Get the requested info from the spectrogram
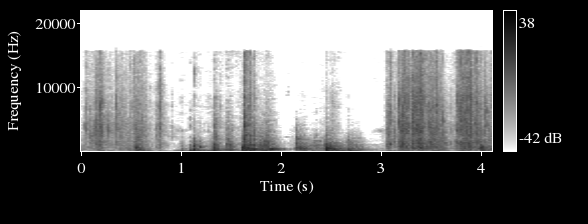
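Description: Cardboard box and packaging being handled during an unboxing: irregular crinkling and crackling with a few sharp knocks, turning into denser crinkling near the end.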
